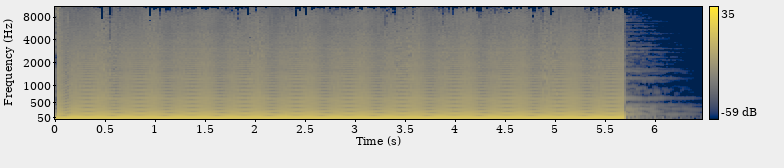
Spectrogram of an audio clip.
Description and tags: The note G-sharp in octave 1. An FM synth brass patch created in AudioSauna.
